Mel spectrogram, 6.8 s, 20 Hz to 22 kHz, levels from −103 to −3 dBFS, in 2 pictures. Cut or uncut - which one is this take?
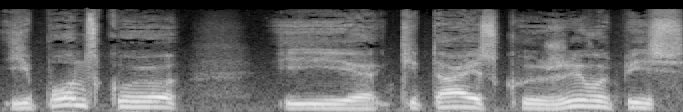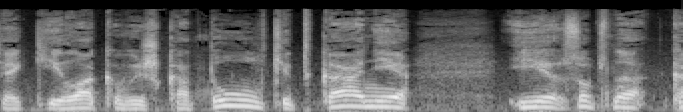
uncut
